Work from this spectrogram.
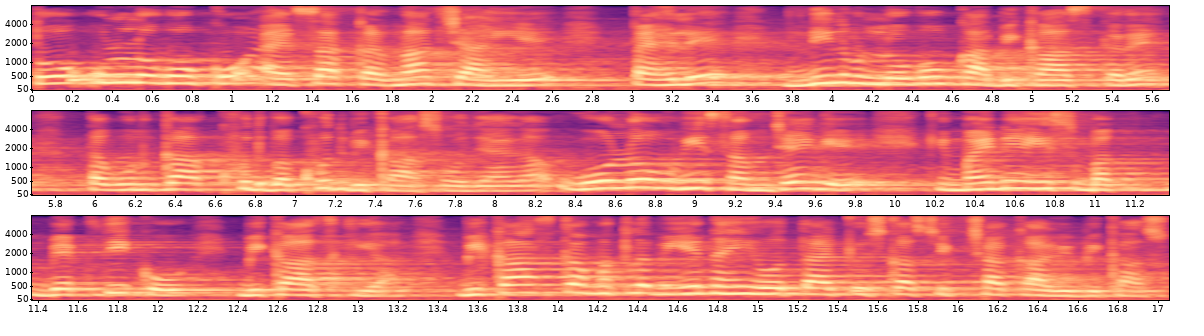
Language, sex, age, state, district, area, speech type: Hindi, male, 45-60, Bihar, Begusarai, urban, spontaneous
